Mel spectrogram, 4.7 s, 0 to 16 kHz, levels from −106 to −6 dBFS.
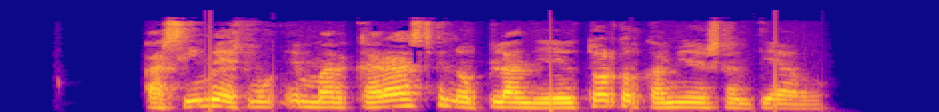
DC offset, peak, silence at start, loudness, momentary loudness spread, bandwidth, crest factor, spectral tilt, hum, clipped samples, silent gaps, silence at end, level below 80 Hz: under 0.1%; 0 dBFS; 0.7 s; -16 LUFS; 8 LU; 9 kHz; 16 dB; -5 dB/octave; none; under 0.1%; none; 0.6 s; -56 dBFS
